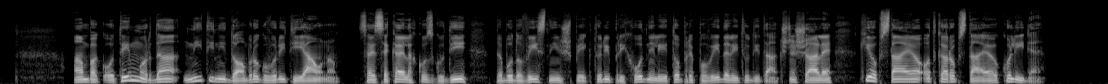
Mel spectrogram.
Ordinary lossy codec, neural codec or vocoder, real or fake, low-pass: none; none; real; 14.4 kHz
